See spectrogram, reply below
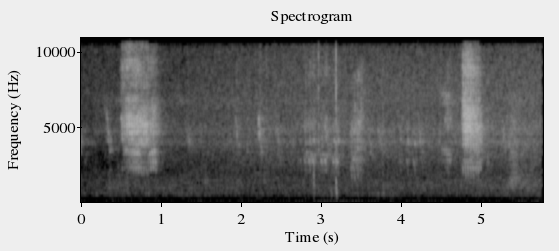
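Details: White-cheeked starlings gathering in a flock on a June 2016 afternoon: two loud, harsh screechy bursts about four seconds apart, softer chatter and a click between, with a low steady hum.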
